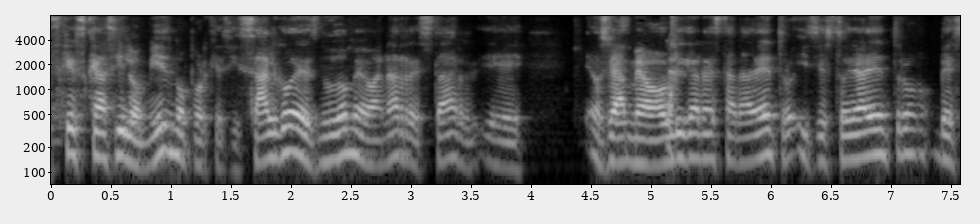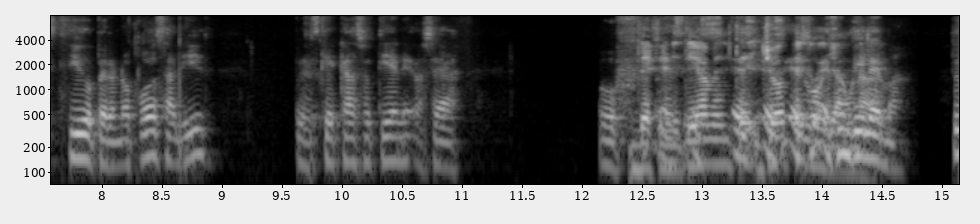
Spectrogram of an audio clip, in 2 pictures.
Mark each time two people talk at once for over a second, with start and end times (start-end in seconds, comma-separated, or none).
12.5-14.6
